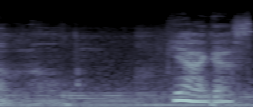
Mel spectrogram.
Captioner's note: French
